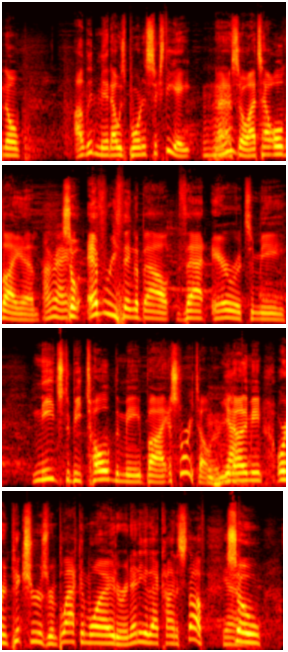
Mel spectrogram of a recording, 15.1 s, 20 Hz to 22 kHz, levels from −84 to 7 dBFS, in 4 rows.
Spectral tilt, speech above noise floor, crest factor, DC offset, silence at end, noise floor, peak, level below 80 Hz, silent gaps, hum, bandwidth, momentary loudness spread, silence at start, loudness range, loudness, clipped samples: -3 dB/octave; 32 dB; 16 dB; under 0.1%; 0.3 s; -48 dBFS; 0 dBFS; -54 dBFS; none; none; over 20 kHz; 9 LU; 0 s; 4 LU; -16 LUFS; under 0.1%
